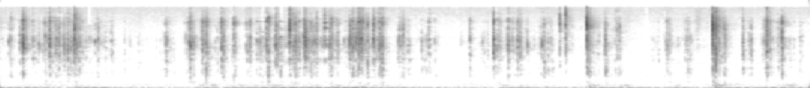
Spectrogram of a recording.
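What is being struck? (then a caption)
Plastic computer keyboard. Fingertips of both hands type continuously on a full-size plastic computer keyboard with red and blue backlit keys and low-profile keycaps. A rapid, steady stream of light, bright clicky taps runs throughout over a constant low hum.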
